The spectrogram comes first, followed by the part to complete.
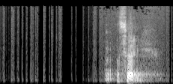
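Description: Speech only: after a quiet stretch, a man says "sorry" near the end.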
